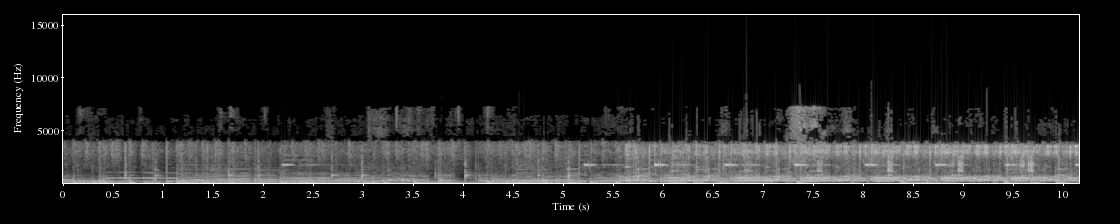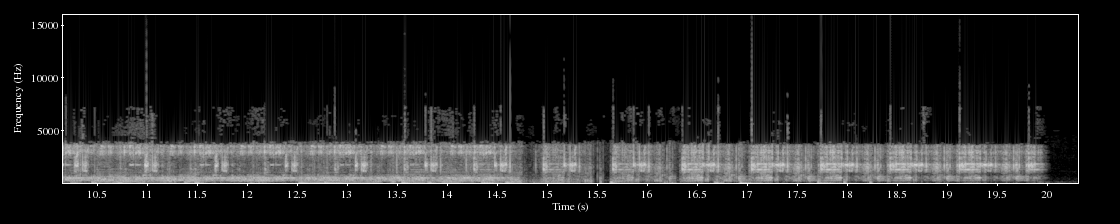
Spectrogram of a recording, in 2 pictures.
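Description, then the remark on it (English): A broken phone line on a caller's line during a phone-in: a loud, continuous, tinny hum and throbbing buzz with a thin whining tone running through it, briefly dipping near the end before cutting off abruptly. “I can't tell if that's the phone system knackered or someone doing something brilliant.”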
